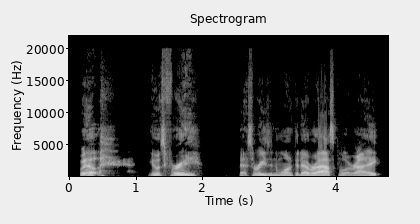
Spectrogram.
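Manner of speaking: loud, smug, cocky gloating goblin voice. A goblin, asked why they camped here, answers smug, pleased with himself. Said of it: "That's where all the gobbies are. / [name] smiles".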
